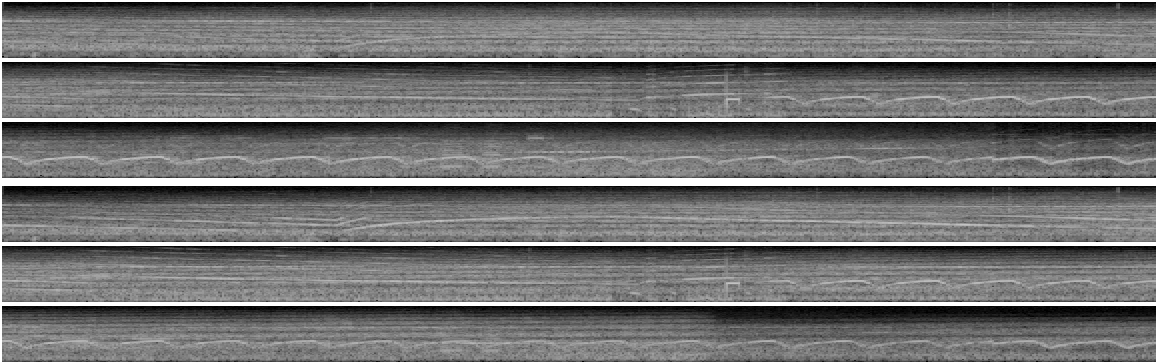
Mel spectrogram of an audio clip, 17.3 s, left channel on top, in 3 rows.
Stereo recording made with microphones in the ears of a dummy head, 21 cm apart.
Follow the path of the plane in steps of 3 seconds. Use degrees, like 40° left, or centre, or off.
40° left, 10° left, 20° right, 40° right, 50° right, 50° right.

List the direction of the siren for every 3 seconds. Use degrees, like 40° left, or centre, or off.
50° right, 30° right, 20° right, 10° left, 40° left, 60° left.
